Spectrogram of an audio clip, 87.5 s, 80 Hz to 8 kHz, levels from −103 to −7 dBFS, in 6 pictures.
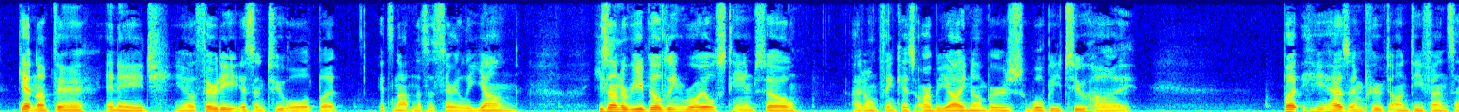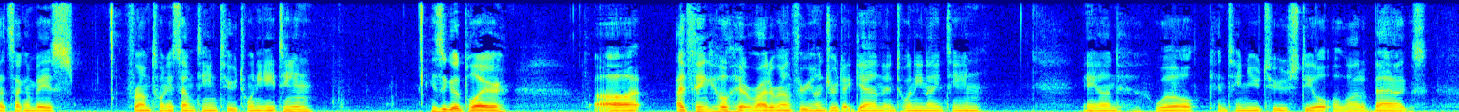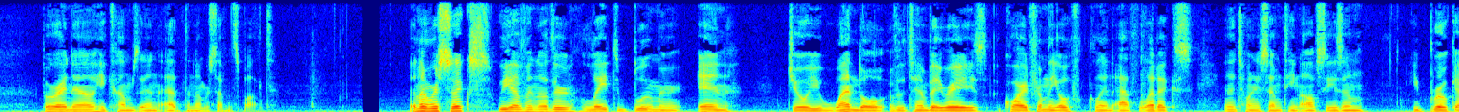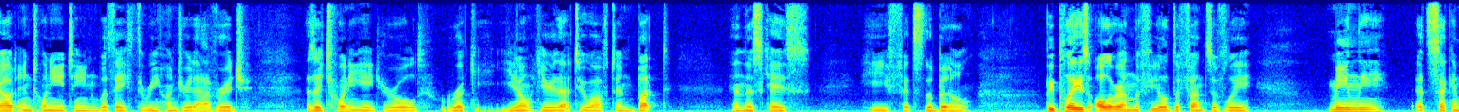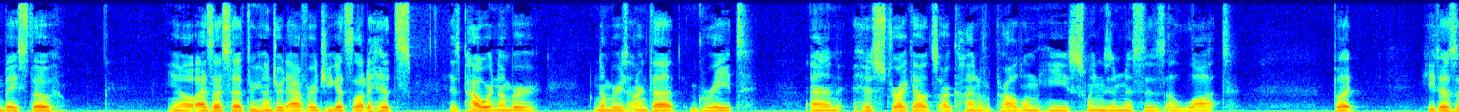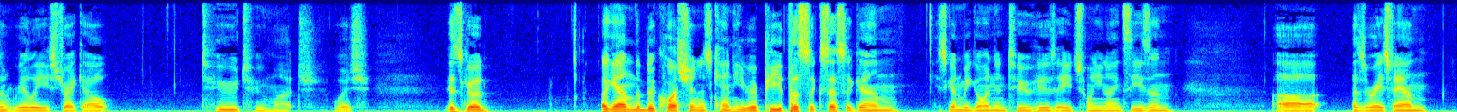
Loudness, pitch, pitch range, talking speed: -32 LUFS, 115 Hz, 105-125 Hz, 150 wpm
